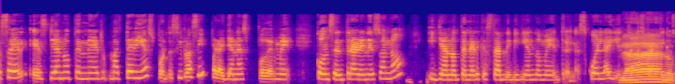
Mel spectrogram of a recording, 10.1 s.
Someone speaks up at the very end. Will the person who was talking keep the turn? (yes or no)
no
